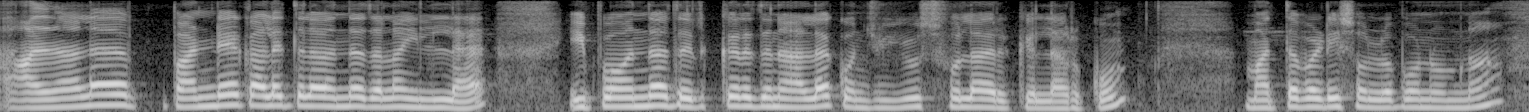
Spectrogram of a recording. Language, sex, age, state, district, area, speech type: Tamil, female, 18-30, Tamil Nadu, Nilgiris, urban, spontaneous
